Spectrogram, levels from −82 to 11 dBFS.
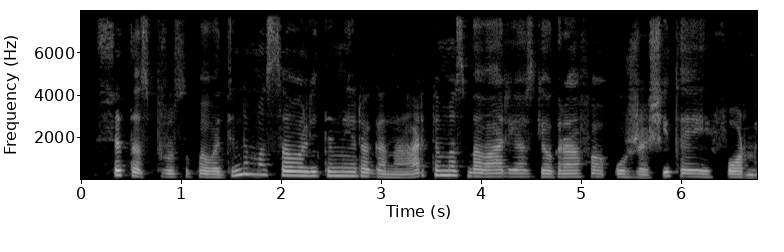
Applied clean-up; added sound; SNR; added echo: none; none; none; none.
